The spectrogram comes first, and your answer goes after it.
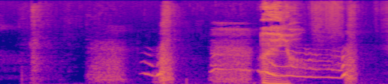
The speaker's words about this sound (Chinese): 妹妹乖，妹妹乖，不哭不哭啊，哥还在呢。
